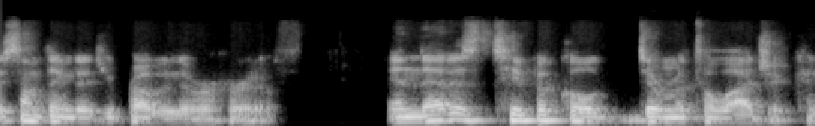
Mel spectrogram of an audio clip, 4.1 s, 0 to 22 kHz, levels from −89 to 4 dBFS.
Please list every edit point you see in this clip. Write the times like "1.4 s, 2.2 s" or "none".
3.1 s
